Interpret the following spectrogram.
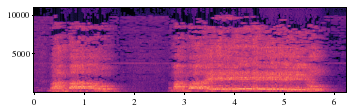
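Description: Male vocal ensemble singing a cappella: a short phrase, a pause, then a longer held phrase that stops just before the end.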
